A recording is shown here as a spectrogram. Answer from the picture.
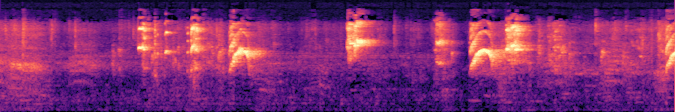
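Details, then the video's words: Several rapid, high, upward-arching screeches come in quick bursts from peach-faced (rosy-faced) lovebirds of mixed colour varieties, housed together in an aviary for breeding. "Peach-Faced Lovebird's Sounds"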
